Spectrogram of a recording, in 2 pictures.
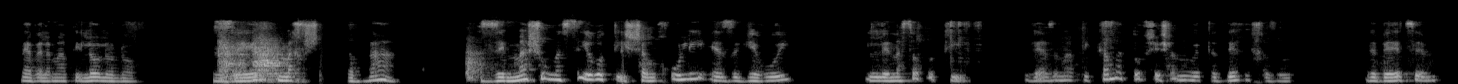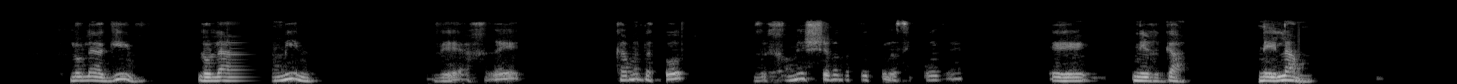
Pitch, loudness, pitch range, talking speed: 175 Hz, -27 LUFS, 160-210 Hz, 90 wpm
